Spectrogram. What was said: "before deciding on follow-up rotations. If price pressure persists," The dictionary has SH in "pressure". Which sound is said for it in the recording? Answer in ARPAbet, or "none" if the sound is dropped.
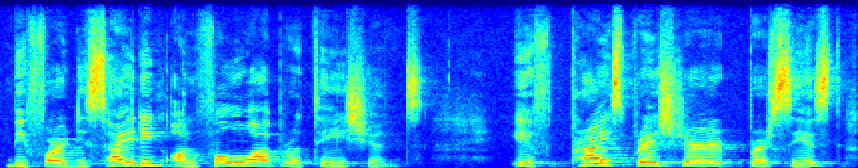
SH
